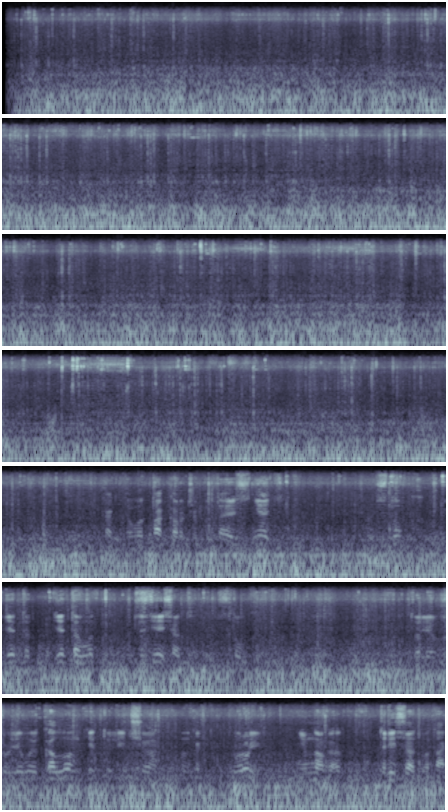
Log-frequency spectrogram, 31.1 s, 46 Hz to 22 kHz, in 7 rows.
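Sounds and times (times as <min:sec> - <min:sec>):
road and engine rumble in car: 0:00.0 - 0:31.0.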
